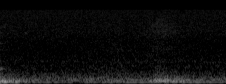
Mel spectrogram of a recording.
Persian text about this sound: بعد مثلا یه نم بارون هم تو حرم بزنید. زدید داره بارون میاد تو حرمتون؟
